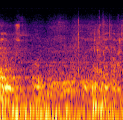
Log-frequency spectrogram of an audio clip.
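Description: Quiet room tone with a low hum and a few faint clicks and rustles of papers being handled at a panel table.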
